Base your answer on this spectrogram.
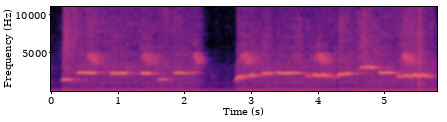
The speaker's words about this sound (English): Play them? Yeah, no, I'm just going to whistle them.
